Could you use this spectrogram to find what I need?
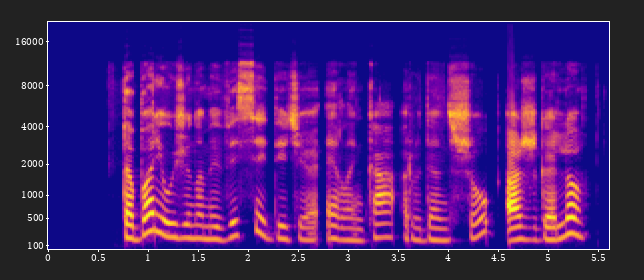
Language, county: Lithuanian, Vilnius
